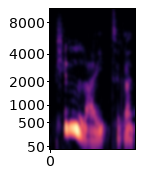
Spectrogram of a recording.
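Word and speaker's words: Filite: 여기서 I는 E 어 소리 중 I 소리로 쓰였어요. T는 티 소리트 소리가 나고요. E는 헛깨비로 소리가 나지 않습니다. 그래서 연결하면 필라이트가 되죠.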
